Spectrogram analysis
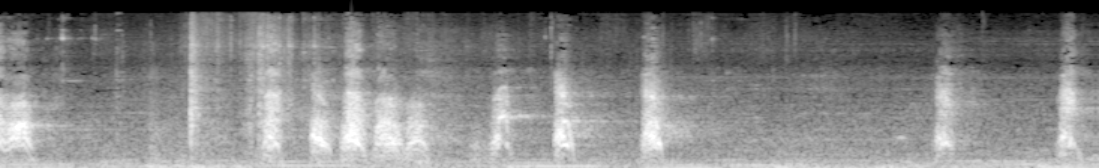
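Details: Fierce barking from dogs, recorded binaurally with in-ear mics on a heavily windy day: a dense burst of barks around two seconds, then separate barks every half second to second, with low wind noise underneath.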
